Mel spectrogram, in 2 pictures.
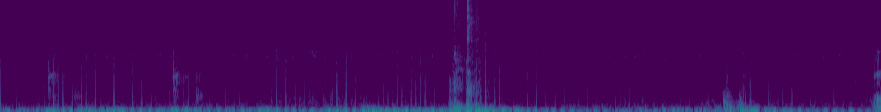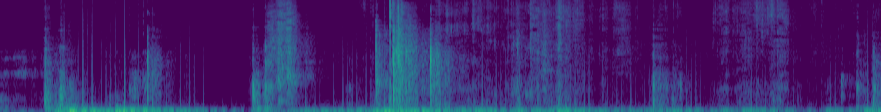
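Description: Shrink-wrap plastic being torn and crinkled off a sealed Topps Tribute baseball card hobby box. The loud crackling starts about halfway through, after a few light clicks.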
